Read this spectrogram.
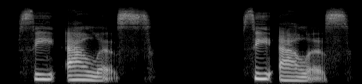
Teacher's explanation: Put it all together and you get Cialis. Emphasize al. See if you can hear that emphasis when I say it slowly.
